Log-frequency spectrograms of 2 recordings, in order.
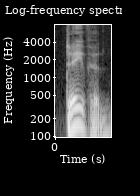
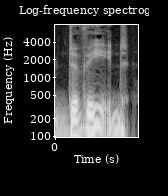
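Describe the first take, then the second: First: The name is pronounced the English way. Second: The name is pronounced the Hebrew way. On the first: "in both the English and Hebrew" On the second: "or David"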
